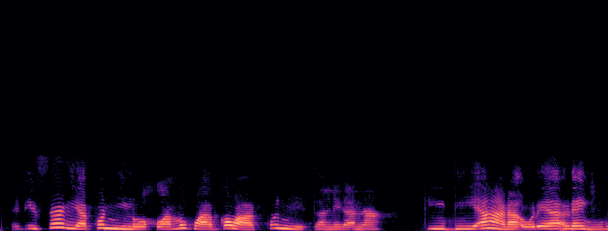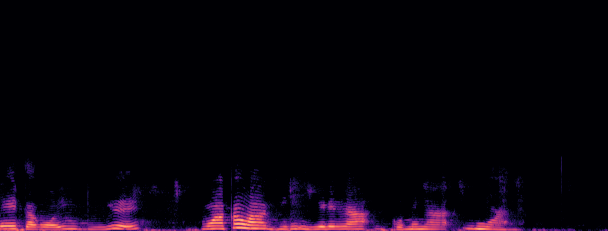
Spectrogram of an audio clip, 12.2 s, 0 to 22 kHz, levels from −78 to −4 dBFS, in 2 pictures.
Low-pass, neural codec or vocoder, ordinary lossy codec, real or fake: 7.2 kHz; codec, 16 kHz, 1 kbps, X-Codec, HuBERT features, trained on general audio; none; fake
